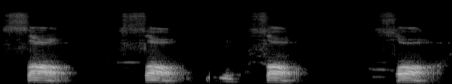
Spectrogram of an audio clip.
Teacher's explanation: Dia itu huruf sin, tapi lidah belakangnya itu dinaikin dikit.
